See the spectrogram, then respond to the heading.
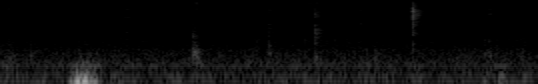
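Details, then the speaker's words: Gemmy Frankie the Fish animatronic after replacing a split head gear and jaw piece: faint, irregular light ticks from the small plastic gearbox; ordinary running noise, sounds smooth. "just note that Frankie the fish's gearbox may not be very may not be a very quiet Contraption very rare rarely you can get them to be quiet smooth sounds good"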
